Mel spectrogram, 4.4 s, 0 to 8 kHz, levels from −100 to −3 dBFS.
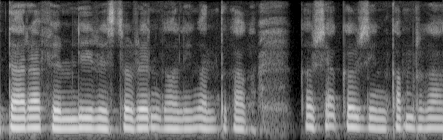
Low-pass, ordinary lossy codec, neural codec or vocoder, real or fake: none; none; none; real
